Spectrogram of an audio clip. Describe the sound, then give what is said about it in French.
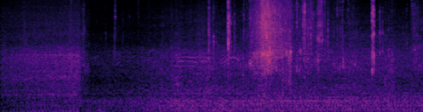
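Clam fishing boats return to the port of Scardovari in the Po delta, Italy, idling and churning with a steady low engine rumble mixed with sloshing water and wind, while a brief high bird-like call rings out midway. No one speaks. “Les bateaux de Palourde rentrent au port de Scardovari.”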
